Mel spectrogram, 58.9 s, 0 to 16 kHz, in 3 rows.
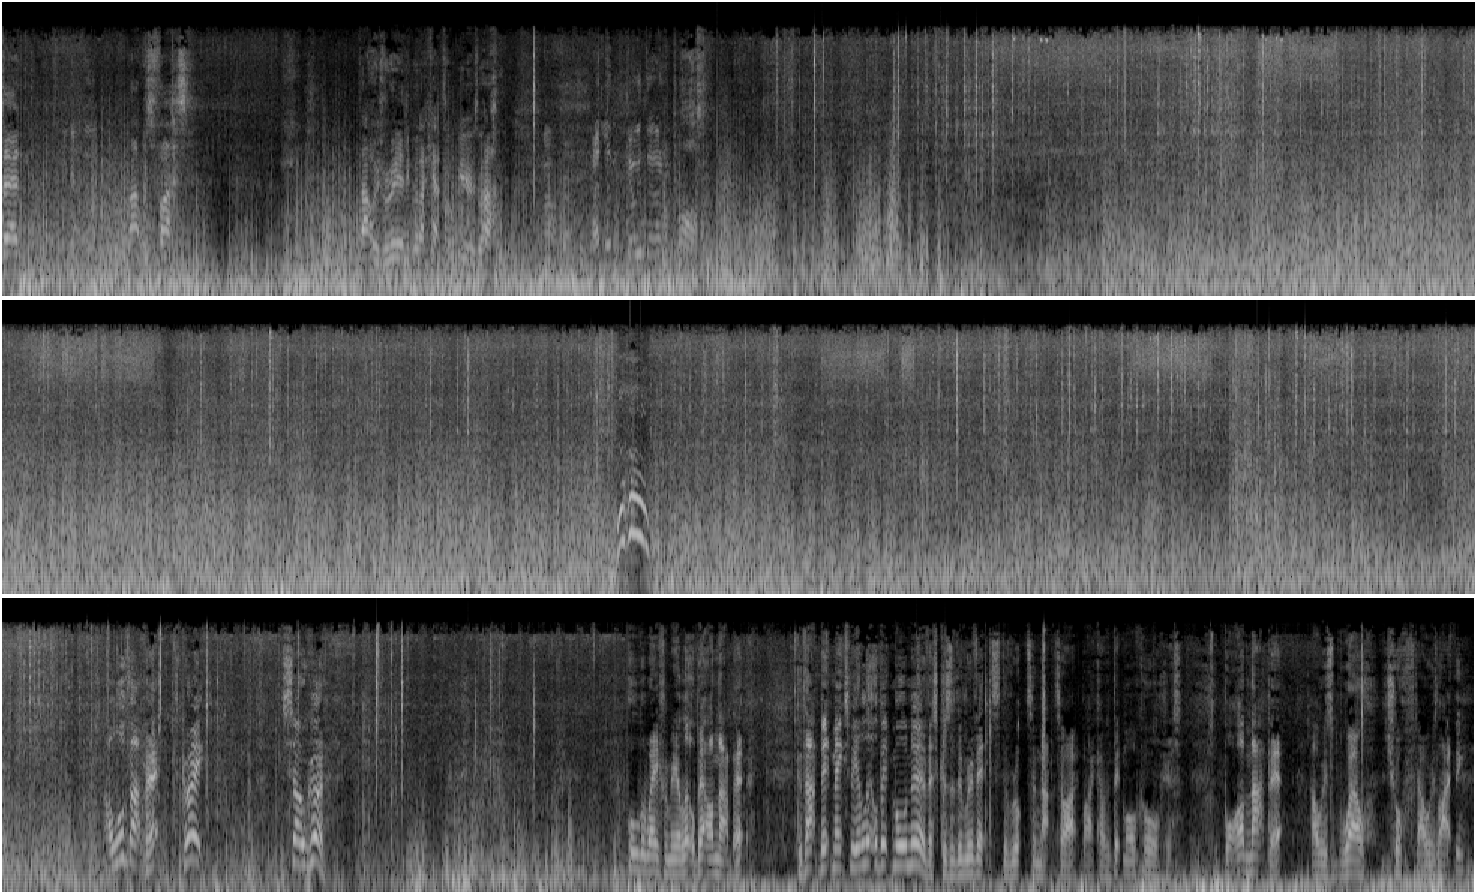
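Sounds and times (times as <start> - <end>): wind rushing over microphone: 0.0 - 58.9
bike clattering: 8.3 - 54.2
tyres rumbling over stones: 10.2 - 47.6.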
